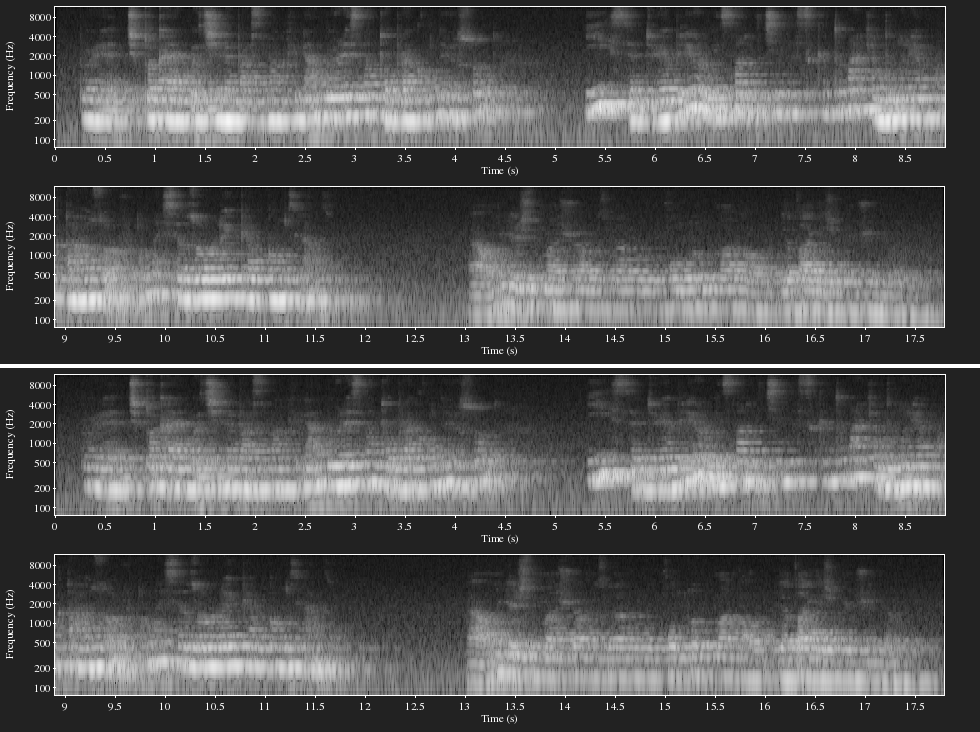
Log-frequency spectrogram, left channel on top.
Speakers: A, on the left (about 75°); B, on the right (about 70°).
A: böyle çıplak ayakla çime basmak filan böyle resmen topraklanıyorsun. İyi hissettiriyor. Biliyorum insan içinde sıkıntı varken bunları yapmak daha zor ama işte zorlayıp yapmamız lazım.
B: Ya onu geçtim ben şu an mesela burada koltuğumdan kalkıp yatağa geçmeye üşeniyorum.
